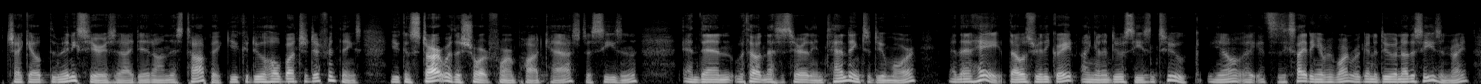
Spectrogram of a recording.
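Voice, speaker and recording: A man's voice: lowish voice, expressive, fast, a little mellow, no echo, clean studio sound. A man speaking as an expert guest in a conversational, explanatory way, offering encouraging advice.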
